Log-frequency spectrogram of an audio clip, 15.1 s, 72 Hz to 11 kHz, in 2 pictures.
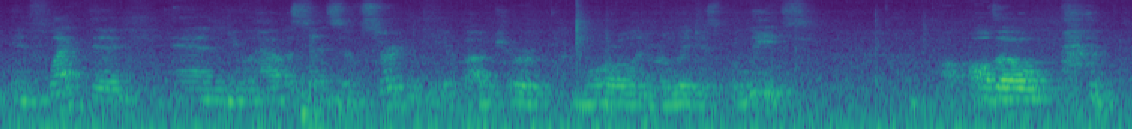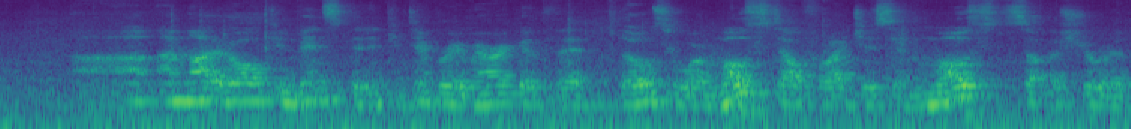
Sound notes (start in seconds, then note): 7.0 sighs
